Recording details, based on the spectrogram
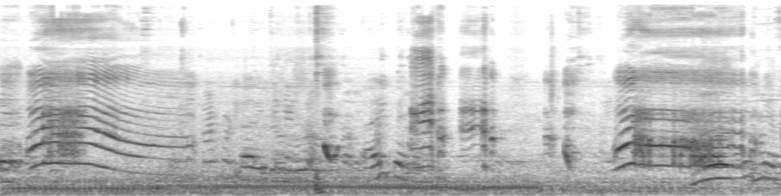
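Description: Loud, high-pitched wailing cries from a baby in pain during ear piercing, with adult talk and a low hum behind.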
